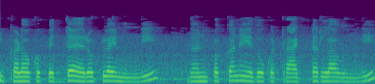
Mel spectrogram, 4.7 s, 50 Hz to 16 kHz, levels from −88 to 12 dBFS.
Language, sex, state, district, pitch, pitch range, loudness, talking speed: Telugu, female, Andhra Pradesh, Chittoor, 190 Hz, 185-205 Hz, -16 LUFS, 155 wpm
